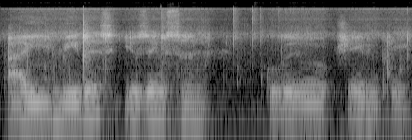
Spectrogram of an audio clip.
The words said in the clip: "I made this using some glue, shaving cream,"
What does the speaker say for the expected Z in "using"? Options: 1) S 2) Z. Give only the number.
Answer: 2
